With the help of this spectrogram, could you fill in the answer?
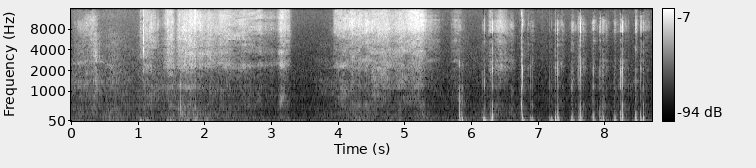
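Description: Long painted nails scratch across the surface of a round, flat, solid, palm-sized cork lid held in one hand close to the mic, making a bright, rough rasping hiss for the first five seconds. The nails then tap the cork in a quick run of separate, sharp hits, each with a dull, low, bassy thump that dies away almost at once.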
